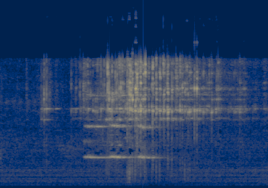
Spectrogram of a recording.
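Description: A small bell inside a perforated plastic cat toy ball jingling as the ball is knocked and rolls, starting about a second in and dying away after about two seconds.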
